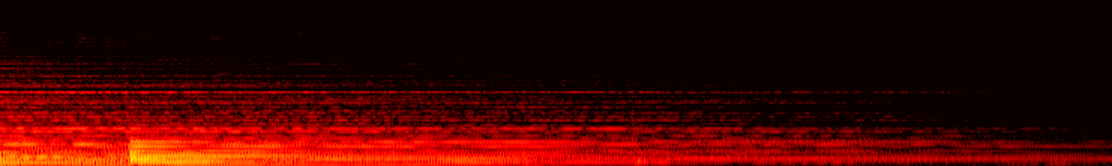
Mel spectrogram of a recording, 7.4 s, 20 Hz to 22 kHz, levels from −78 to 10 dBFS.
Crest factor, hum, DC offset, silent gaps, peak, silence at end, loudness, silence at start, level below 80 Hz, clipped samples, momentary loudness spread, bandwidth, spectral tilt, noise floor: 22 dB; none; under 0.1%; none; -10 dBFS; 1.2 s; -30 LUFS; 0 s; -44 dBFS; under 0.1%; 26 LU; 10.5 kHz; -9.5 dB/octave; -59 dBFS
